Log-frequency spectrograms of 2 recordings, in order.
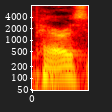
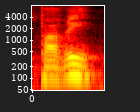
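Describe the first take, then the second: First: It is said with an English pronunciation. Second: It is said with a French pronunciation. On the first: "In English, it's Paris" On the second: "In French, it's Paris"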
